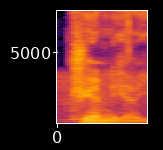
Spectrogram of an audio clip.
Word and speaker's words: Jamnia: I believe it's the books were called the Anti-Legionemia, the books that were in question by the council, the Jewish council, and I think it's pronounced Janima. – Jamnia, yes.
